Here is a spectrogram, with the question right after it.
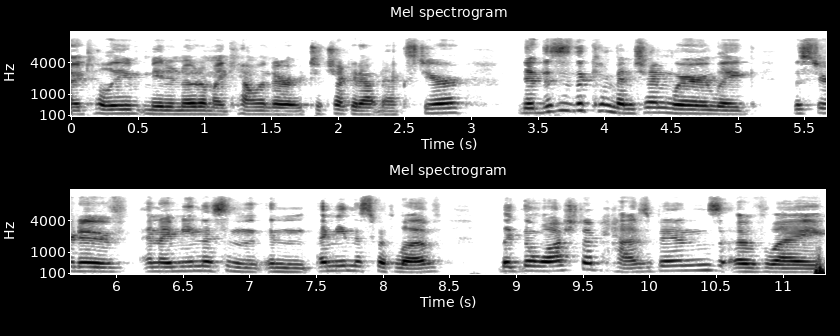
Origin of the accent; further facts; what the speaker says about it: San Diego, California, United States; when I was growing up in San Diego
